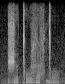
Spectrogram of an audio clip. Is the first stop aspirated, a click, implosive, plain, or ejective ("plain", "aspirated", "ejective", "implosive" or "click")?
click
